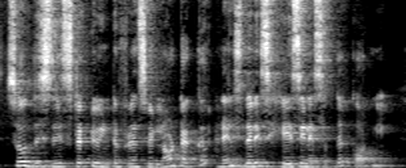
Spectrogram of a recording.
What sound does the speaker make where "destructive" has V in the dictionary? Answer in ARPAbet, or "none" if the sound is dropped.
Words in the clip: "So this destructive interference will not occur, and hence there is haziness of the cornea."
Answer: V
